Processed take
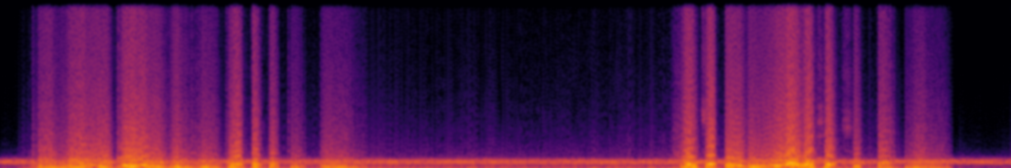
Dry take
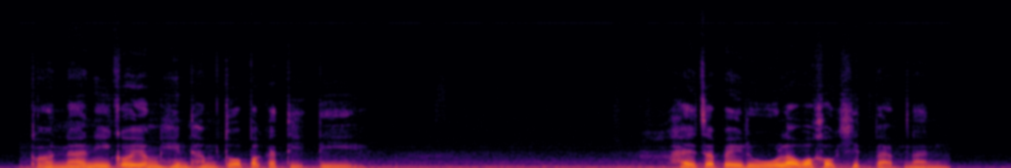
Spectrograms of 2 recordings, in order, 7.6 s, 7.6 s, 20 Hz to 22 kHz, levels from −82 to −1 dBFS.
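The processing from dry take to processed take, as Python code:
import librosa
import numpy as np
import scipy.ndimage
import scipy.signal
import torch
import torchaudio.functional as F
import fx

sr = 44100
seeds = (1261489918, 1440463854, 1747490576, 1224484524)

y = fx.halfwave_hold(x, sr)
y = fx.dmg_noise_band(y, sr, seeds[0], low_hz=570.0, high_hz=1100.0, level_db=-34.0)
y = fx.detune_double(y, sr, cents=39)
y = y * librosa.db_to_amplitude(7.0)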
